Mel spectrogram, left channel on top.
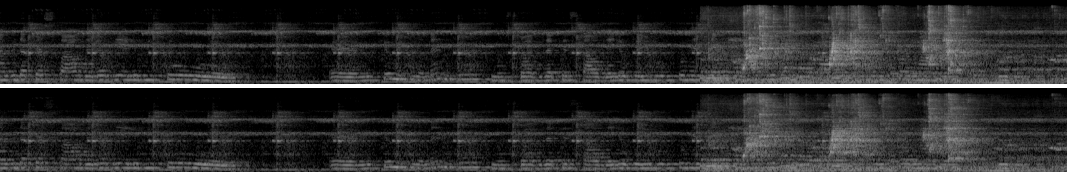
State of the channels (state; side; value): normal; both; correlation 0.75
